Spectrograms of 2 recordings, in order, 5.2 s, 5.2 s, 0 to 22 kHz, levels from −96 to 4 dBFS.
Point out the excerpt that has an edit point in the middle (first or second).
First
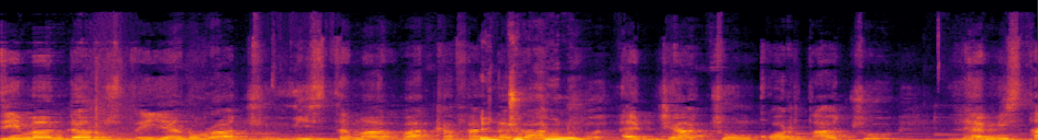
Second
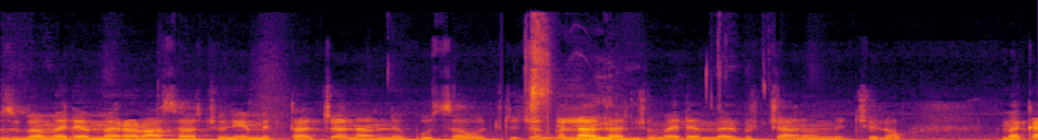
second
